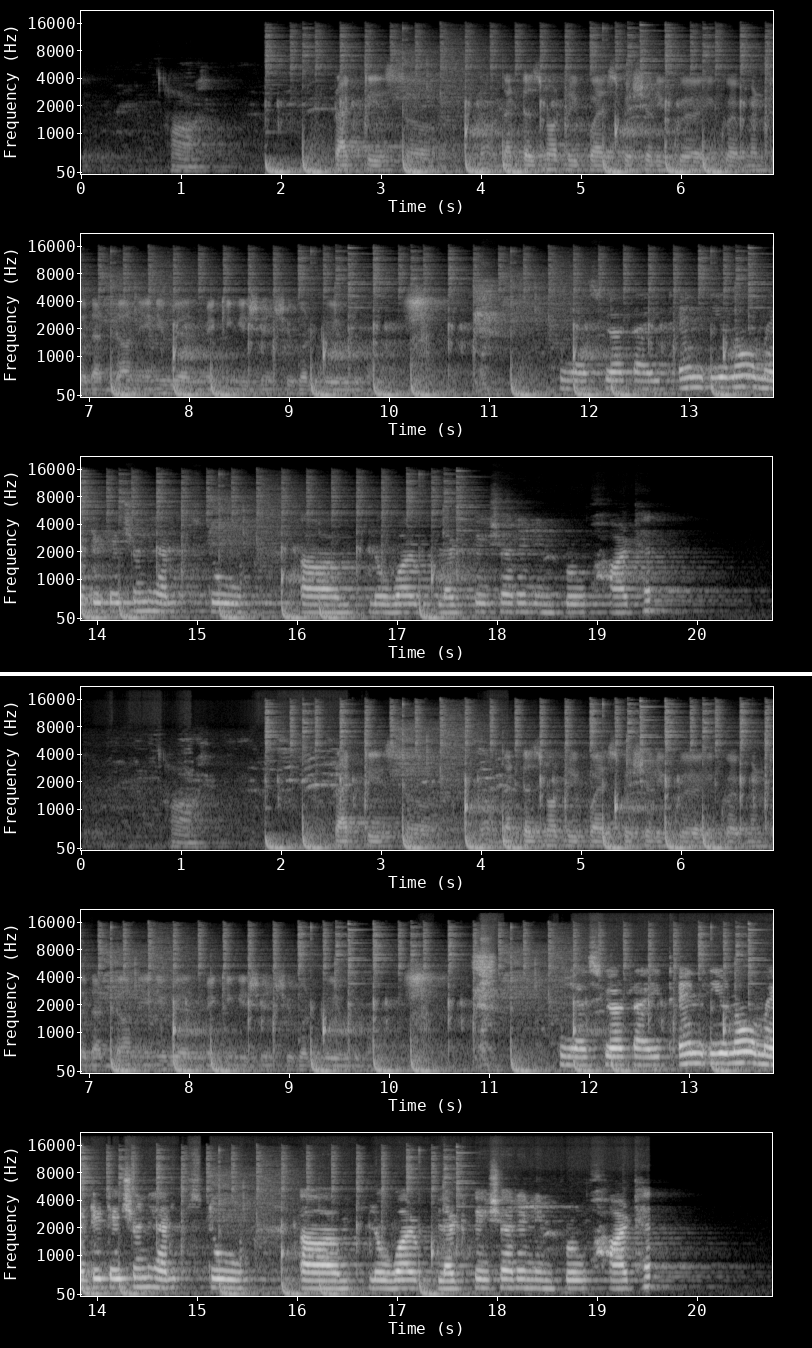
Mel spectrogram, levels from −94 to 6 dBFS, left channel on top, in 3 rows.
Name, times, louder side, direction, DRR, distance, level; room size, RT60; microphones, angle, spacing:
voice 1, 0.8-1.3 2.3-9.9 10.1-10.5 10.8-11.2, equal, ahead, 6 dB, 0.7 m, -36 dB
sound 1, 1.8-17.8, right 3 dB, 25° right, 0.9 m, -32 dB
voice 2, 2.0-2.6 4.0-4.2 10.8-11.1 11.7-19.5, right 9 dB, 65° right, 18 dB, 0.3 m, -22 dB
21.0 x 8.2 x 4.1 m, 2.1 s
head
